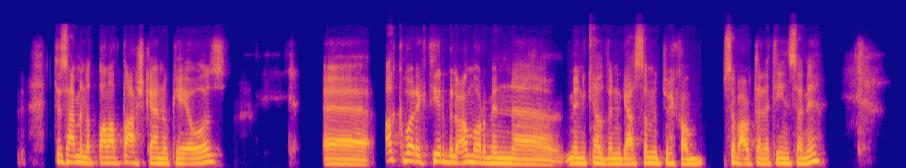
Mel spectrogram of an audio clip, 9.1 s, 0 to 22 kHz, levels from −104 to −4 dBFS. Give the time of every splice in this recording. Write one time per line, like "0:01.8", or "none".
0:03.8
